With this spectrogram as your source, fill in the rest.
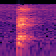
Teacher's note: bei is a falling tone ending in a T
